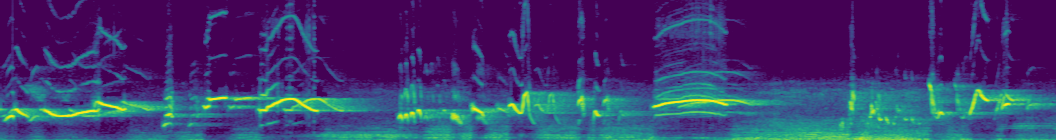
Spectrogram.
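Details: Oriental magpie-robin song: a varied run of clear whistles, slurred up-and-down notes and short bursts, loud and close, with brief gaps and a faint rustling background.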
